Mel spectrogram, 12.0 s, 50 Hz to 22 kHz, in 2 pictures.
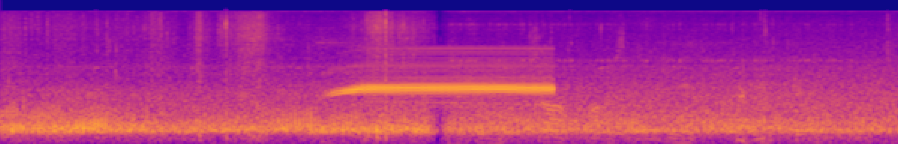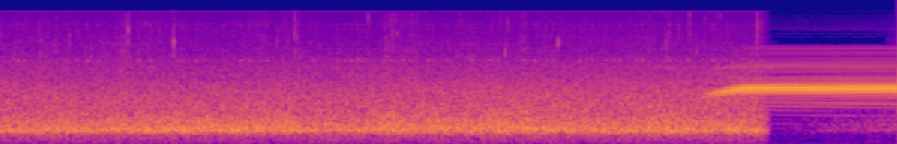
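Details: Over 300 frogs in spring at Teisko, Pirkanmaa, Finland, form a dense, steady bubbling chorus in the low-middle range. Two long, level high tones break through, one near the start and one at the end.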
